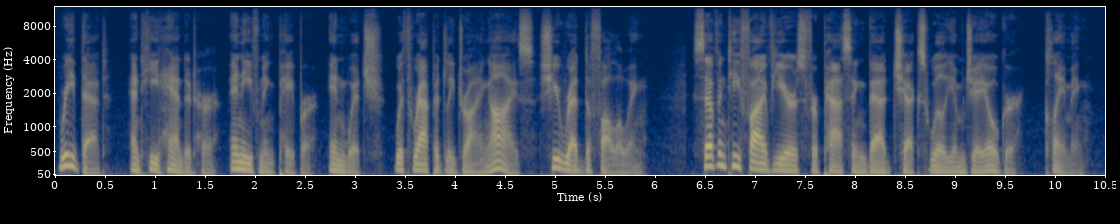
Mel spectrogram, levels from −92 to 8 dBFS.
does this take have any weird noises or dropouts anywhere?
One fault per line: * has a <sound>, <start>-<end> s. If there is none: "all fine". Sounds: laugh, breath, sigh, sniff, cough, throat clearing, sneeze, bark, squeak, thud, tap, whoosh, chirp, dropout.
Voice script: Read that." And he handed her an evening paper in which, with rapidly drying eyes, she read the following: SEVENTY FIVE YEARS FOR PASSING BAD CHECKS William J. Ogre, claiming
all fine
